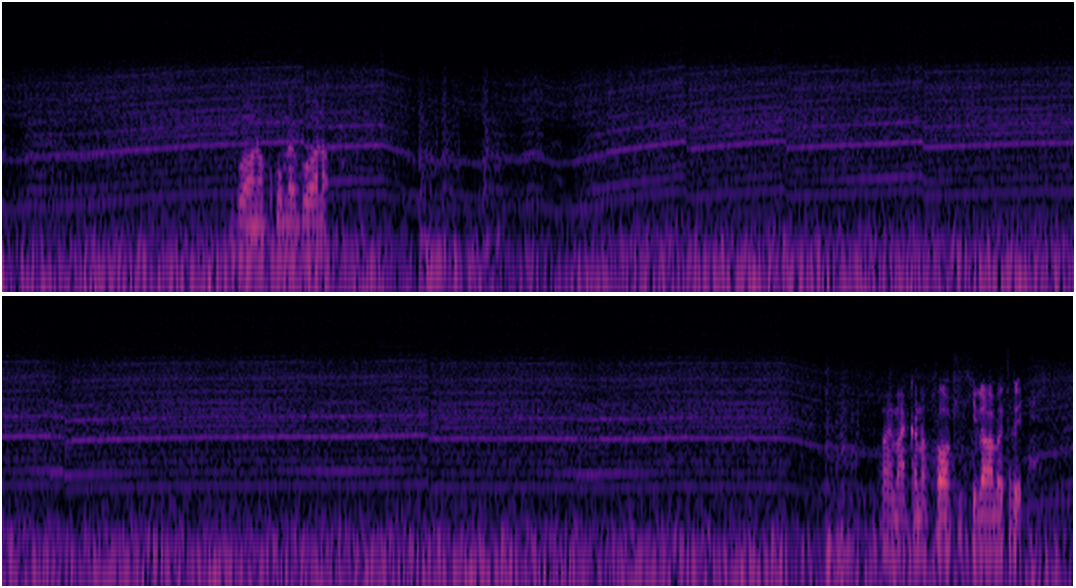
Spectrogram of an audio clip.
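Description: A racing car engine whines at high revs, rising in pitch through the gears.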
